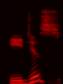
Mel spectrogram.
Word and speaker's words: aegis: right word of the day is Aegis AIS egis egis egis a e g i s Eis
